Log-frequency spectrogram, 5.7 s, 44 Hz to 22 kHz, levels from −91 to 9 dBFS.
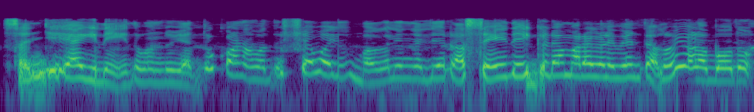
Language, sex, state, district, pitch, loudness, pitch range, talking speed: Kannada, female, Karnataka, Raichur, 290 Hz, -18 LUFS, 260-330 Hz, 115 wpm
